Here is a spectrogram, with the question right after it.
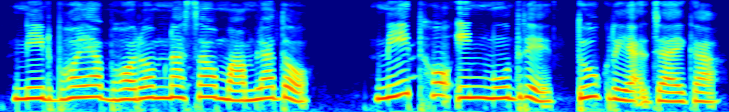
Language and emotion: Santali, sad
